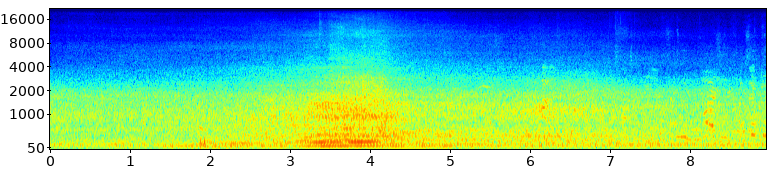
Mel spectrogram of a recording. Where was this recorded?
on a street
